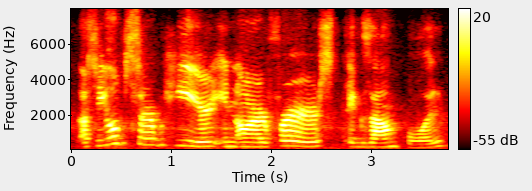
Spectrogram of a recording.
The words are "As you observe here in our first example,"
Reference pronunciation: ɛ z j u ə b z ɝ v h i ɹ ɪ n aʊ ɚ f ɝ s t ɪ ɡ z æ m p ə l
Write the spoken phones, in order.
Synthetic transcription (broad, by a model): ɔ j u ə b s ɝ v h i ɹ ɪ n aʊ ɚ f ɝ s t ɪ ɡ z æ m p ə l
